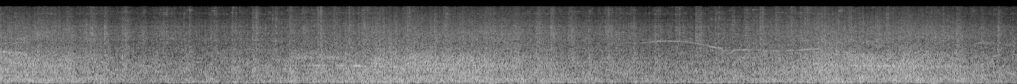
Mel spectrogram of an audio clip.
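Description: Ring of Fire fairground ride's train of cars running on its vertical loop track: a loud, steady rushing rumble that swells about every four seconds.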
